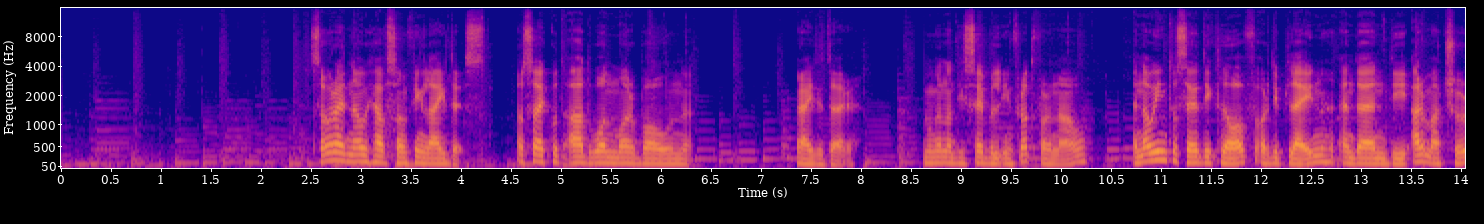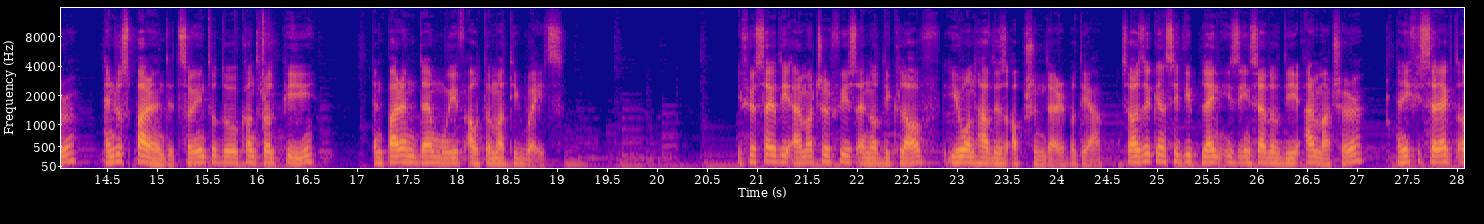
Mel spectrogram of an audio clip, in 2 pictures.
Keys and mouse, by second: 0.1 click, 0.4 middle click, 0.9 e, 1.4 click, 1.5 Tab, 1.7 click, 4.1 shift+click, 4.5 click, 5.1 click, 5.9 e, 7.3 click, 8.4 Tab, 8.9 click, 10.0 middle click, 13.5 ctrl+click, 16.0 ctrl+p, 20.0-20.4 drag, 24.1 middle click, 27.3 click.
